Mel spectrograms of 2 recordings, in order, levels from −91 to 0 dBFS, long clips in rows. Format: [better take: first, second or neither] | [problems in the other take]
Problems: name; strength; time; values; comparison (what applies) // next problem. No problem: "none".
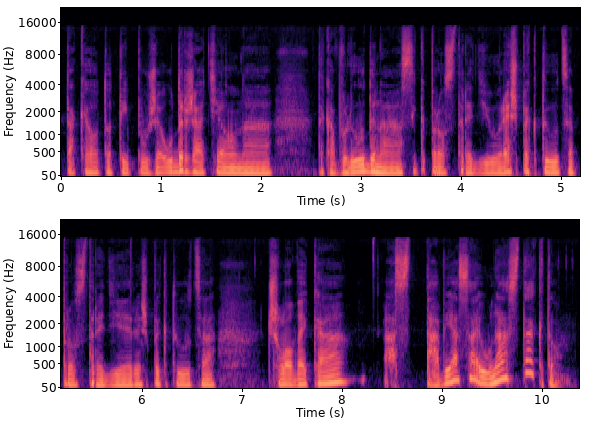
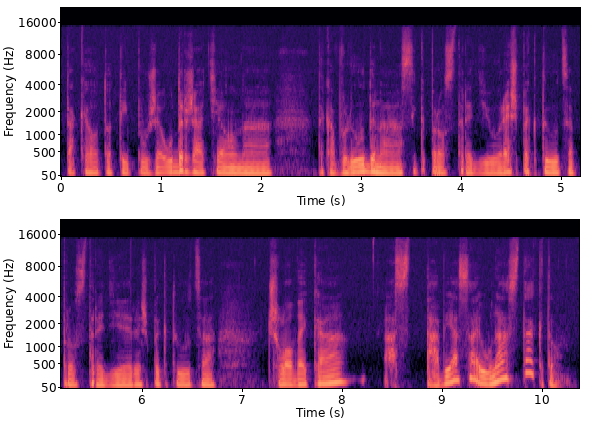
first | hiss; faint; throughout; 30 dB below the speech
